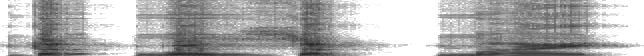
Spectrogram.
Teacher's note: We don't stress the verb to be, was. So we're using the schwa sound here.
